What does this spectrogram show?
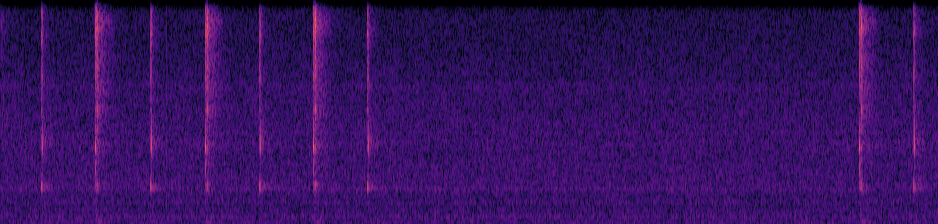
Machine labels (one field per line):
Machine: valve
